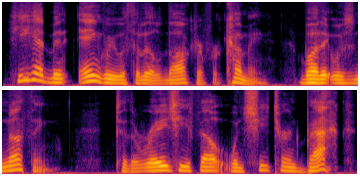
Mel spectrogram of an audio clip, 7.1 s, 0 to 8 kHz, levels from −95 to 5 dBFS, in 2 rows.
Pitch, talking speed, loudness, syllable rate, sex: 135 Hz, 195 wpm, -18 LUFS, 4.8 syllables/s, male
